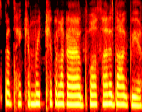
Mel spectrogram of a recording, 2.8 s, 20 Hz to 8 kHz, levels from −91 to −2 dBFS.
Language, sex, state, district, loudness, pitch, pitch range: Hindi, female, Uttar Pradesh, Deoria, -14 LUFS, 250 Hz, 235-255 Hz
